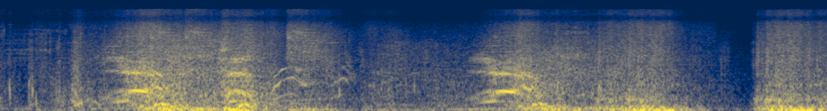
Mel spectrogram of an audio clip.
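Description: Spells burst and clash with loud bangs.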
